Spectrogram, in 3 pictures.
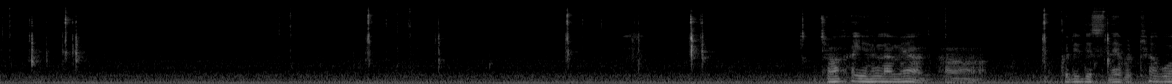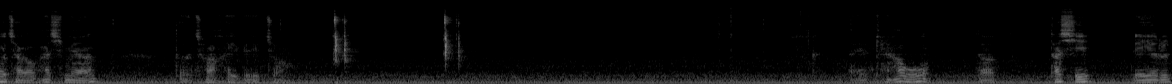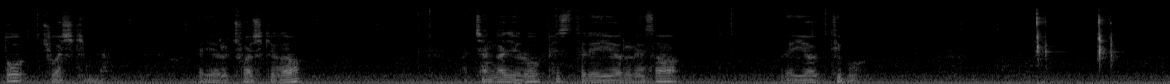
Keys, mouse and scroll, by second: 0.5 g, 3.0 scroll up 3, 3.7-4.4 shift+middle drag, 4.4 scroll up 2, 5.7-6.2 shift+middle drag, 6.2-6.8 scroll up 4, 6.8 g, 9.6 scroll down 1, 10.5-11.0 shift+middle drag, 11.0-12.7 scroll down 1, 12.7-14.9 middle drag, 14.9 KP_1, 16.0 g, 19.2-23.5 middle drag, 23.5 click, 24.6-26.2 middle drag, 26.2 scroll down 3, 26.4-27.5 middle drag, 27.5-30.5 right drag, 30.5-32.9 drag, 32.9 middle click, 33.7 KP_7, 34.3 g.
